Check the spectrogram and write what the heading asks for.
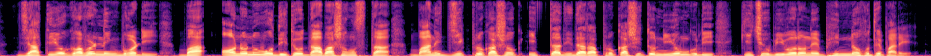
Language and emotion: Bengali, neutral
